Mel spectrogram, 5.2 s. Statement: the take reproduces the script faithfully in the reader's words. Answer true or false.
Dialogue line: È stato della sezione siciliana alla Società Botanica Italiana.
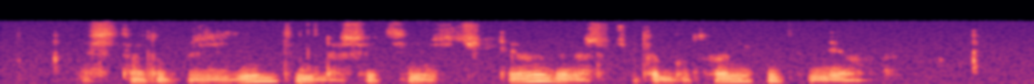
false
